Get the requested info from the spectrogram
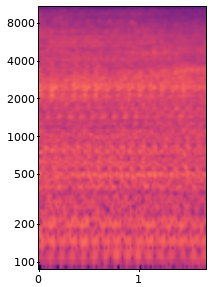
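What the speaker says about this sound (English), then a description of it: "listen to the sound of the tractor" An LS MT232H compact tractor's diesel engine idles in a close, steady, even chug with no talk over it.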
